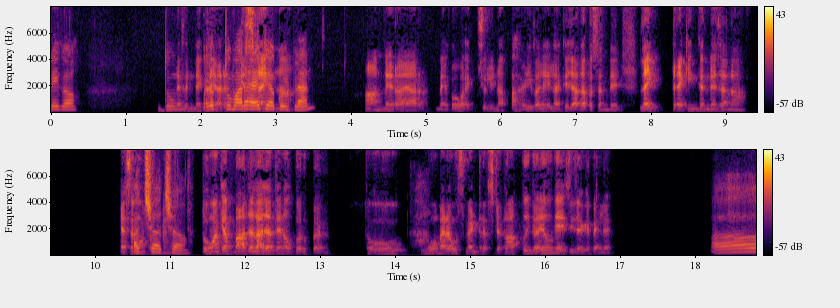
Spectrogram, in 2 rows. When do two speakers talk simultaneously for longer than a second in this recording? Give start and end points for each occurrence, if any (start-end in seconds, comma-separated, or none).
1.5-3.1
